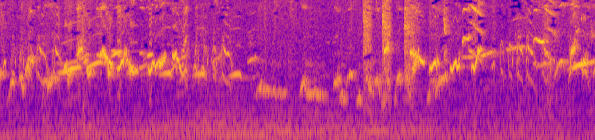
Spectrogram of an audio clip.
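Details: White-rumped shama mating sounds from a male courting a female: an unbroken stream of quick wavering whistles and chips, with a few lower slurred notes, loud clicks, and a faint low hum beneath.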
